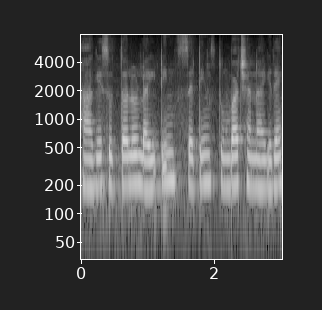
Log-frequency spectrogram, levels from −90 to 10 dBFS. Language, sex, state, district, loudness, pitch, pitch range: Kannada, female, Karnataka, Raichur, -17 LUFS, 195 Hz, 185-200 Hz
